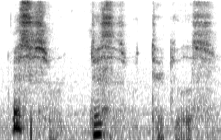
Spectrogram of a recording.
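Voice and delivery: whispered under his breath in disbelief; disgusted whisper. Real, not acted. Fan whispering his disgust at the team. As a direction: breathe it out, too fed up to speak aloud.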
